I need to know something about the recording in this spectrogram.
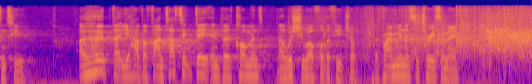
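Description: A young man speaks firmly into a microphone in a large hall.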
